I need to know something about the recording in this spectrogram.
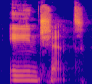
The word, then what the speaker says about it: ancient: Notice the pronunciation here, ancient, ch, ancient.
